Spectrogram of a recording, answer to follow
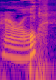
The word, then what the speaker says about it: Harrell: Is that how you Harrell, pronounce it?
